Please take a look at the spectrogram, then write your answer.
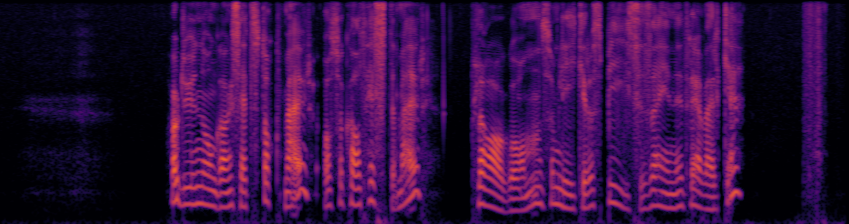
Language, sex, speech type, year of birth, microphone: Norwegian, female, read, 1951, Sennheiser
